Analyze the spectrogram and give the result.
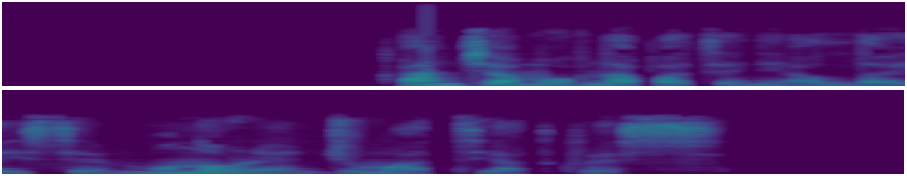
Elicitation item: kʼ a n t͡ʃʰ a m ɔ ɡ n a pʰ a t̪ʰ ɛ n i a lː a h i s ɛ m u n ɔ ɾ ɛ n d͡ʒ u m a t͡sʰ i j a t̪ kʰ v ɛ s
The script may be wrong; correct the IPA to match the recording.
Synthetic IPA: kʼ a n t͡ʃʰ a m ɔ ɡ n a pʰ a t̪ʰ ɛ n i a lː a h i s ɛ m u n ɔ ɾ ɛ n d͡ʒ u m a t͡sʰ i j a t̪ kʰ v ɛ s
